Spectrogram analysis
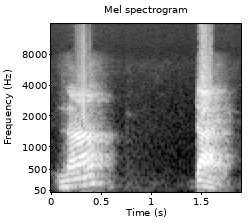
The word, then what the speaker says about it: Nadai: Okay, Nadai. You pronounce it Na Die.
